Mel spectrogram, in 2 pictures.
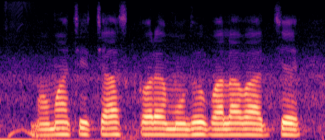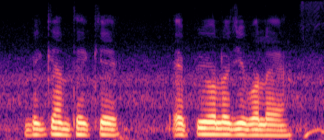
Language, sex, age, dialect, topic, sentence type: Bengali, female, 31-35, Jharkhandi, agriculture, statement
